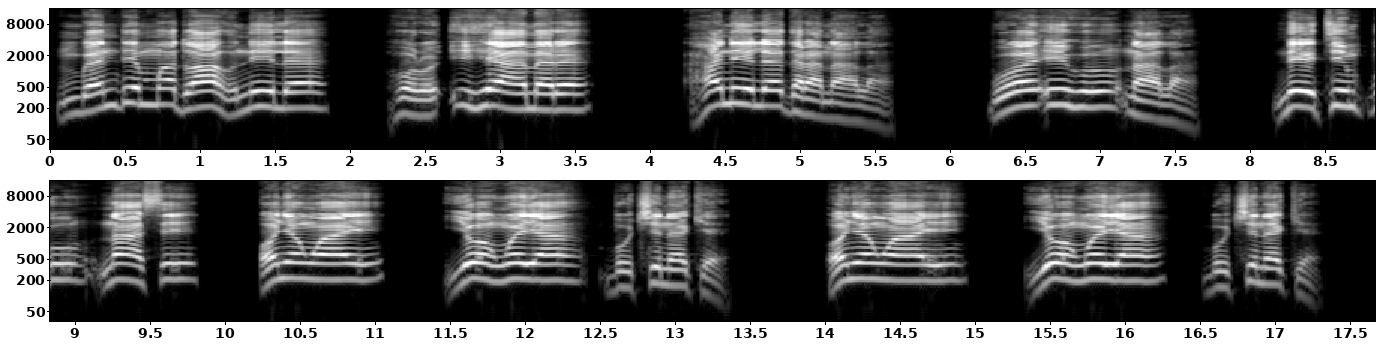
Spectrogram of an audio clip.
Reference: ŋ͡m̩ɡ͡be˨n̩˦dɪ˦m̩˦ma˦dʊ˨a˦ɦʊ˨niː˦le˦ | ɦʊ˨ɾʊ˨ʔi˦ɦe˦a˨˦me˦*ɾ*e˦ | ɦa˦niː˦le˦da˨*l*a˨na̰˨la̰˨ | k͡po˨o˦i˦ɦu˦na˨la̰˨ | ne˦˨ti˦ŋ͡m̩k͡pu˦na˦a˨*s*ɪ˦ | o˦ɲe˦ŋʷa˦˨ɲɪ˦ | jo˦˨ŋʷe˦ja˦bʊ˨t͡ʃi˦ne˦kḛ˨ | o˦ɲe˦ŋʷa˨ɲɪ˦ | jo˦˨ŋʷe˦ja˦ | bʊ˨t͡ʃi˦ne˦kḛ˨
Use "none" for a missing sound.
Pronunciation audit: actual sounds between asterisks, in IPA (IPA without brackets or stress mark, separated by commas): ɾ, ɾ, s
